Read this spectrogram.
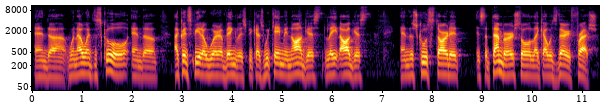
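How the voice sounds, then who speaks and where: A man's voice: lowish voice, fairly even intonation, measured pace, smooth. A man in his sixties from Greece, speaking with a Greek accent, tells a rambling personal story full of fillers and restarts. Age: 60s. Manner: rambling, repeats himself, many fillers and restarts. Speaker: business owner telling his life story.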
